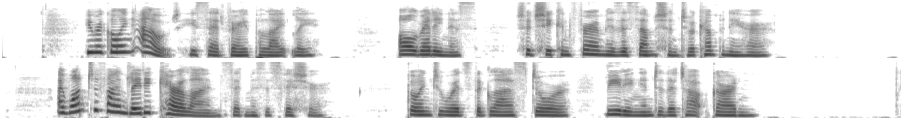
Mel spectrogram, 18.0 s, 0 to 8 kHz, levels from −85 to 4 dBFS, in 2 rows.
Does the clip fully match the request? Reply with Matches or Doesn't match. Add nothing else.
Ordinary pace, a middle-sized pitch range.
Doesn't match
